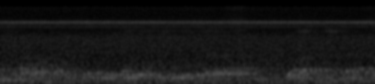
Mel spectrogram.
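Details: Insects calling at night in an Indonesian village, with a constant shrill drone held on one high note and lower trilling, pulsing notes rising and falling in short overlapping bursts.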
